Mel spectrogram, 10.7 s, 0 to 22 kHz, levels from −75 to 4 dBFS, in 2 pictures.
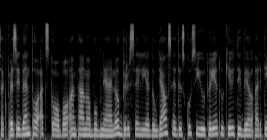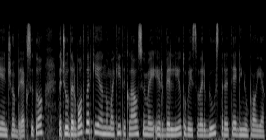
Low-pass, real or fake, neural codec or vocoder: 10.8 kHz; fake; codec, 24 kHz, 0.9 kbps, WavTokenizer, small release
